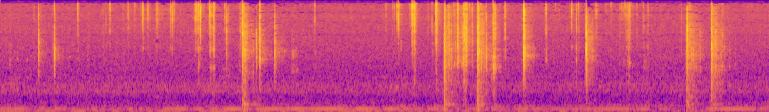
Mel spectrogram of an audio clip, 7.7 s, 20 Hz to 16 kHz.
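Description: A small pink soap bar with a shiny purple coating, held in the fingers, is carved by a metal blade that scrapes thin shavings off it. Bright, crisp scraping and cutting ticks come in quick bursts over a steady low hum, with short sharp peaks near 2.5, 4.5–5.3 and 7 seconds.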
